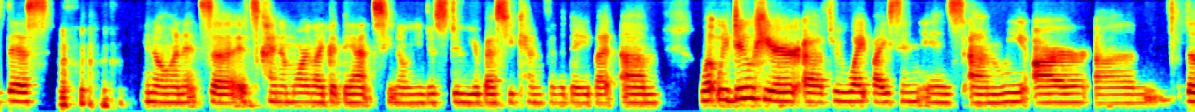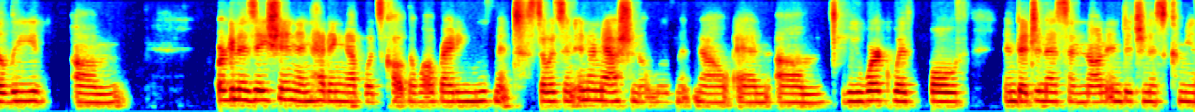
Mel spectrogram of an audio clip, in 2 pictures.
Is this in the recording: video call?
yes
